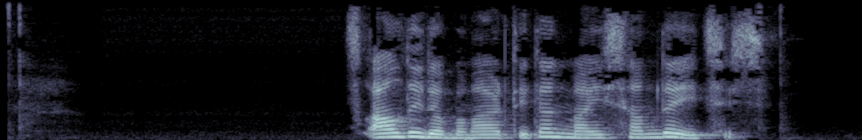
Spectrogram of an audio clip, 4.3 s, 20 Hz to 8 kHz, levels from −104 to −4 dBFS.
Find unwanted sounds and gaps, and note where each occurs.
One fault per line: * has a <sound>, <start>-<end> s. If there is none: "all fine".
all fine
